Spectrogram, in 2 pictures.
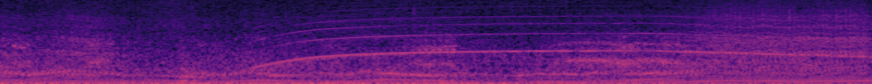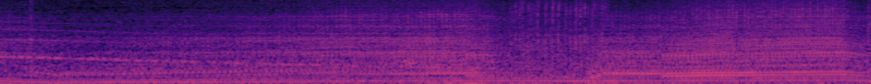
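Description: A police car siren in the GTA V video game wails in long rising and falling sweeps over a steady engine drone, loud and close, with no voices.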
